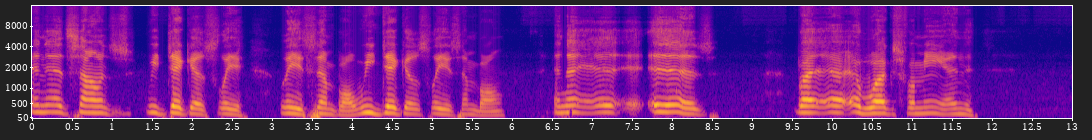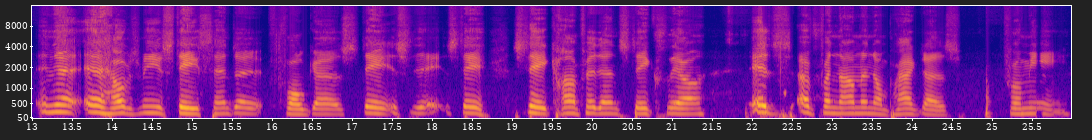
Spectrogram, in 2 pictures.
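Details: Man's real speech impediment with coordination differences, self-described; he says years of practice may have made him clearer but the differences persist; speech impediment (disfluent speech).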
